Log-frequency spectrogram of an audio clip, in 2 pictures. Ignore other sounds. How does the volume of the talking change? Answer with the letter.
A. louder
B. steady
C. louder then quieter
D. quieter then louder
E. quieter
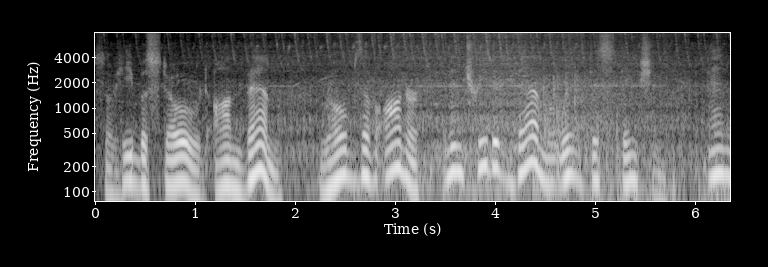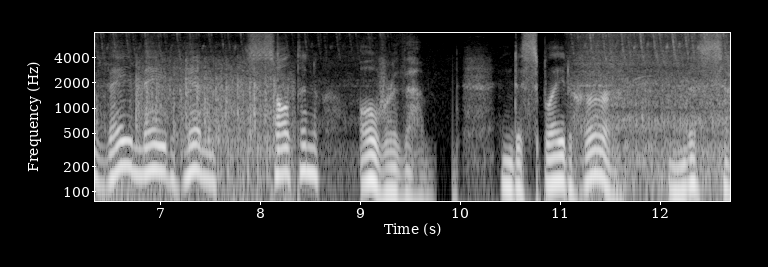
B.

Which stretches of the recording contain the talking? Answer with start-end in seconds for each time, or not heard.
0.0-12.6.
